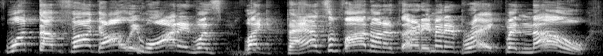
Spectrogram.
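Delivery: high, indignant goblin tirade with laughter breaking through; angry goblin rant. Acted. Goblin scolding the party over the checkers game. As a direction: rant like an offended little goblin. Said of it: "The goblin turns to you and is like".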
